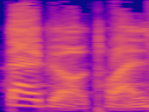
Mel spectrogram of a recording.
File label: "dai4 biao3 tuan2", Chinese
